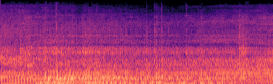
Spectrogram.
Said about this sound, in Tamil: ஆஃப் ஆகுது. ஆஃப் ஆகிடுது வண்டி.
